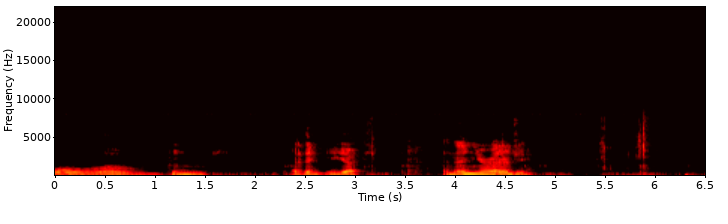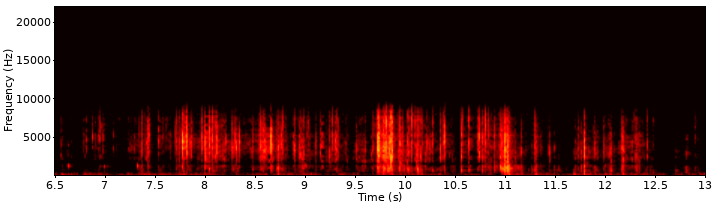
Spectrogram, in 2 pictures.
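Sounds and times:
foil wrapper crinkling and tearing: 0:06.8 - 0:12.6.

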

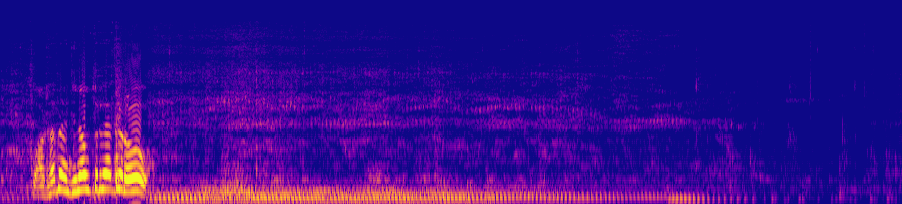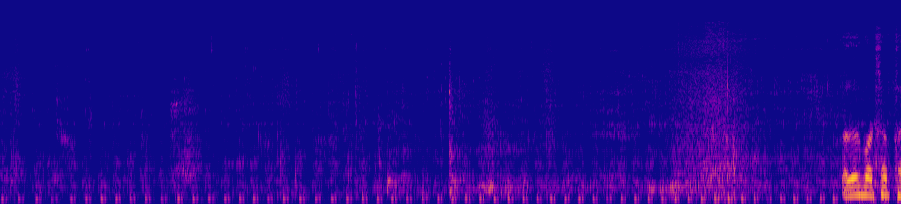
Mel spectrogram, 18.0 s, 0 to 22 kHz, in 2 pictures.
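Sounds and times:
motorcycle engine at low revs: 0:00.0 - 0:18.0.

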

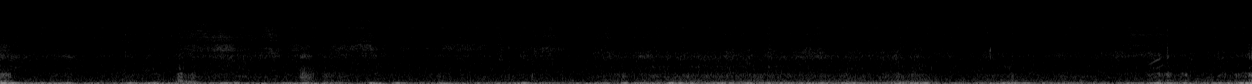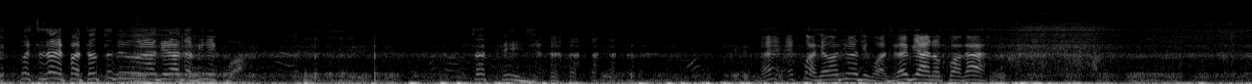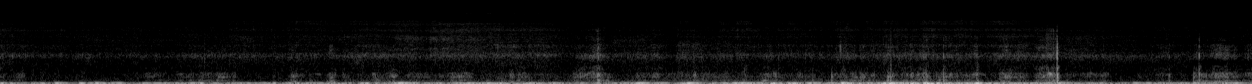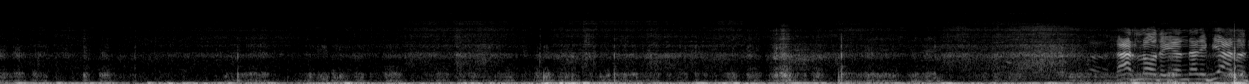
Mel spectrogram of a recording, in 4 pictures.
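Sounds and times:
skis scraping over slushy snow: 0:20.0 - 0:37.0, 0:37.8 - 0:50.0.

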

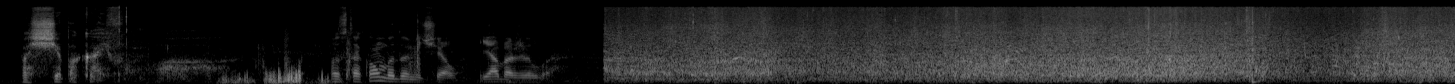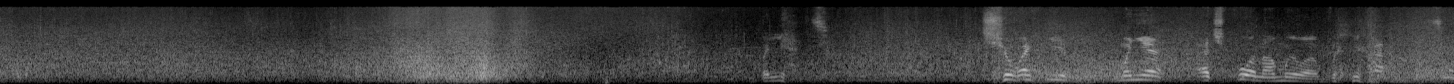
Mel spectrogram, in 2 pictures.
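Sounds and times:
small waves breaking on sand: 0:06.0 - 0:29.0
water surging and foaming: 0:06.0 - 0:29.0.

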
